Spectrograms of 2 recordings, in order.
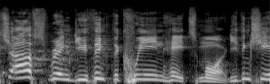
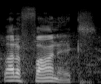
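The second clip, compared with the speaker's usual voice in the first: ordinary talk, nothing marked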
